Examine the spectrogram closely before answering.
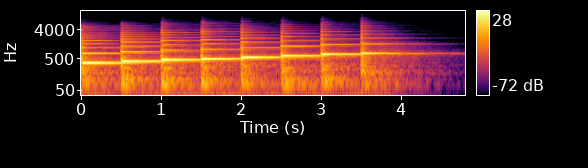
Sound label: Markan Scales F# major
